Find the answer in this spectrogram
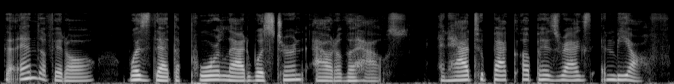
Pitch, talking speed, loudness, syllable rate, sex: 195 Hz, 230 wpm, -20 LUFS, 4.8 syllables/s, female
